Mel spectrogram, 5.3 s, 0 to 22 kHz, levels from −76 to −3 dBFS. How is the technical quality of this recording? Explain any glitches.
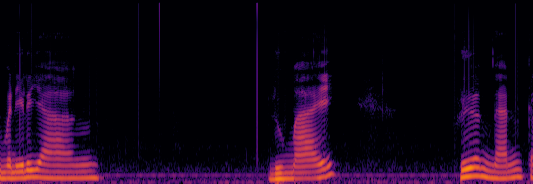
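The recording is marred throughout by a fast, steady ticking. From 0.12 s to 5.31 s, word clock ticks come roughly every 20 ms, around 200 in all. The receiving device's clock runs about 0.1% off the sender's, so at each slip a sample is dropped or repeated, producing a sharp click.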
